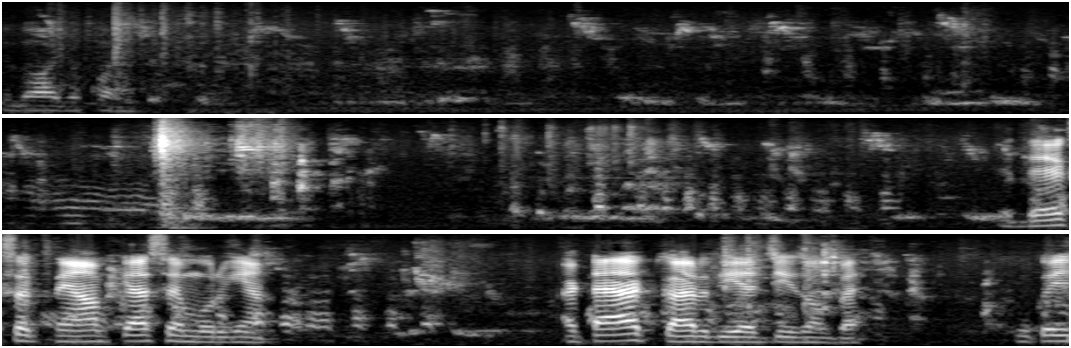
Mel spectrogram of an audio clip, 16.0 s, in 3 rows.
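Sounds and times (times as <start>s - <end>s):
small birds chirping: 0.0s - 16.0s
pigeon cooing: 0.5s - 16.0s.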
